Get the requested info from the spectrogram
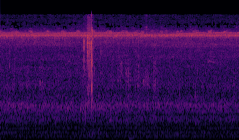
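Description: A single sharp metal click about two seconds in as needle-nose pliers grip and turn the side saddle's mounting nut on the shotgun receiver, over a steady high-pitched background hiss.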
